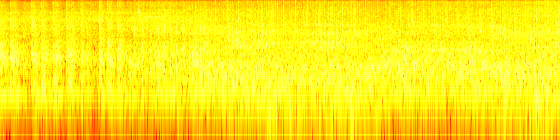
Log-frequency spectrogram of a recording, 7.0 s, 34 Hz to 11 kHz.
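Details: 1995 Dodge 12-valve Cummins diesel, first start after refitting the injection pump that had been left off: clatters to life, then builds into a hard, steady roar that keeps climbing instead of settling to idle. Diesel runaway.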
